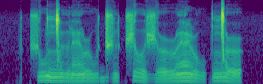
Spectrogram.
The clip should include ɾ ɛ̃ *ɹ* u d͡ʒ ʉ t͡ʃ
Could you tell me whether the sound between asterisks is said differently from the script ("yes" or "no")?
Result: no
